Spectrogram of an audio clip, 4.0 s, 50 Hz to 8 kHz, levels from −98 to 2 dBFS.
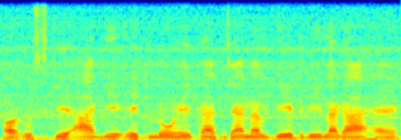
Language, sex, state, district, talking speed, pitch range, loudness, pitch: Hindi, male, Bihar, Kaimur, 165 wpm, 120-130 Hz, -17 LUFS, 125 Hz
